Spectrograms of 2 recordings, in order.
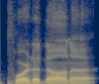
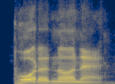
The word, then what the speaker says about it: Pordenone: It's La Beer Samurai because he's coming to us right now from Pordenone, Italy. From here, I'm going to throw this up right now. Pordenone.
